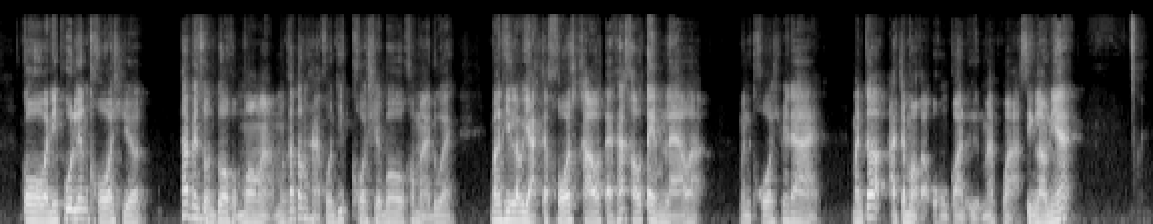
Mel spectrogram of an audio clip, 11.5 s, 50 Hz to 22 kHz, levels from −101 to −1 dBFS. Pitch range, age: 115-150 Hz, 20-39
